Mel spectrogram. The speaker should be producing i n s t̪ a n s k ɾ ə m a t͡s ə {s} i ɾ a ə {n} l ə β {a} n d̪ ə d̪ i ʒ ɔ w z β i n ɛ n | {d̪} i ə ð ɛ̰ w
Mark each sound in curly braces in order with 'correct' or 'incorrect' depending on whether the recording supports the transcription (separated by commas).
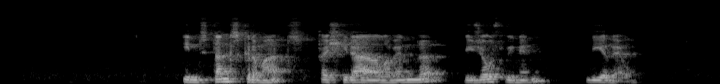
incorrect, incorrect, incorrect, correct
